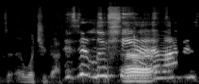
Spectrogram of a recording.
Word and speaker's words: Lucia: Is it Lucia? Am I been saying it wrong all this time? It's Lucia. It's Lucia.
